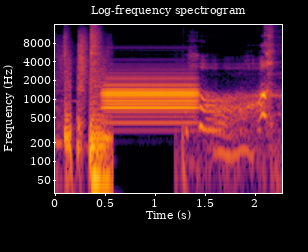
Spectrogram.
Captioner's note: elimination buzzer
